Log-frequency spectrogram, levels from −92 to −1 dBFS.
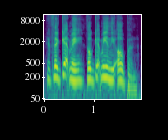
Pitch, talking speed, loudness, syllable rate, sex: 165 Hz, 305 wpm, -17 LUFS, 6.2 syllables/s, male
